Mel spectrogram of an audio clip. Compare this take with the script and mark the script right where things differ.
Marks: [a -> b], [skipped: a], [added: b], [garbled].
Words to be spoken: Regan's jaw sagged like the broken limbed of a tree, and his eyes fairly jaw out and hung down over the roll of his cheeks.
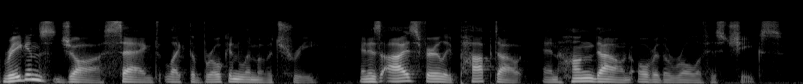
Regan's jaw sagged like the broken [limbed -> limb] of a tree, and his eyes fairly [jaw -> popped] out and hung down over the roll of his cheeks.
